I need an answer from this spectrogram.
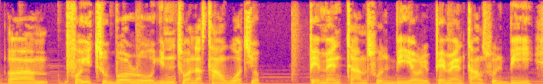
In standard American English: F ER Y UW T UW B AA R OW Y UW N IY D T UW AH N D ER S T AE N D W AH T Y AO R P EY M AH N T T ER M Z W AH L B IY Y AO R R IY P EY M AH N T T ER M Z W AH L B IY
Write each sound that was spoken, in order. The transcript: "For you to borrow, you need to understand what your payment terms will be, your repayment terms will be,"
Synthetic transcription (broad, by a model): F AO Y UW T UW B AA R OW Y UW N IY D T UW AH N D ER S T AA N D W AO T Y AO P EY M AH N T T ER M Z W AH L B IY Y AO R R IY P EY M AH N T T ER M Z W AH L B IY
